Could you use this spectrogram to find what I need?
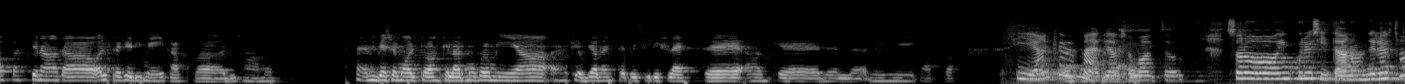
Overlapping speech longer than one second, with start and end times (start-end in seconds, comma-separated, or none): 10.1-11.6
